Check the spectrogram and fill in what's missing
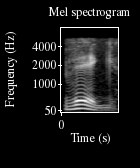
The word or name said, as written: vig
